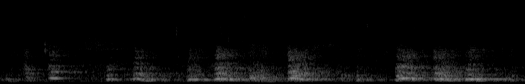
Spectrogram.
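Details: Corgi puppies playing together in their park, giving a run of short, harmonic yelps and grumbling whines in quick bursts, about eight in five seconds, with no other clear sounds.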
